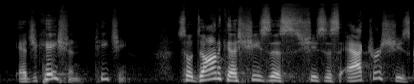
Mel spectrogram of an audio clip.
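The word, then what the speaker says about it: Danica McKellar: I think it's Donica. That's how you say her name.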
